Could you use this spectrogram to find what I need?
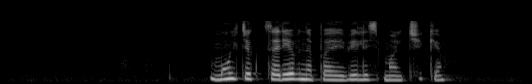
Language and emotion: Russian, neutral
